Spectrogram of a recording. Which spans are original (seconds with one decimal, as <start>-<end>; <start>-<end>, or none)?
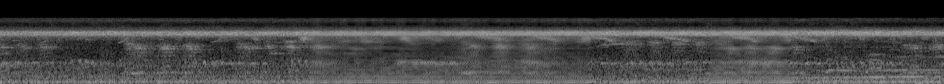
0.0-3.1; 5.9-7.1; 7.9-9.4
